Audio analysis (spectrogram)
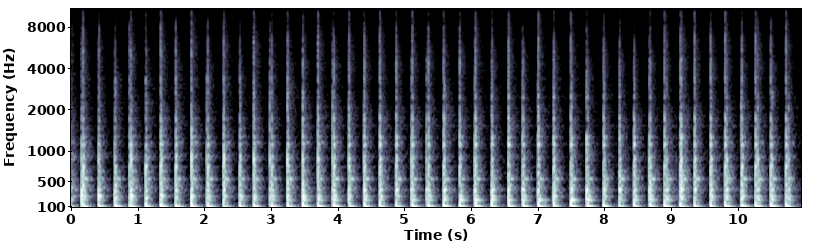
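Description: Fingers tap steadily on a wooden table for ASMR, producing a run of about 47 dull, low knocks, roughly four per second. Each tap is short with almost no ring and little high-frequency content.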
